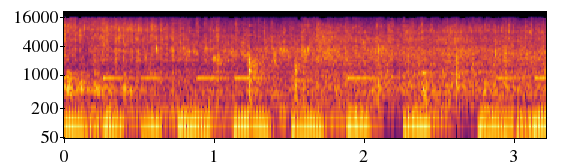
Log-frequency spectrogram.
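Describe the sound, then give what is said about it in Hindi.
Potatoes sizzle as they fry in hot oil to brown lightly, a loud, dense crackling hiss with faint repeated clicks and low thumps, with no voices. “तेल को अच्छे से गरम कर लेते हैं फिर उसके बाद क्या करेंगे आलू डालेंगे आलू डालेंगे इसको हल्का से ब्राउन करना है”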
